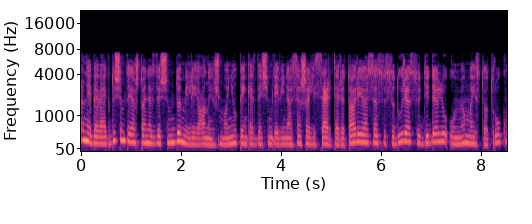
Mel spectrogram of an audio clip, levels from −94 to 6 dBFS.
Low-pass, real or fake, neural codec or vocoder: 7.2 kHz; fake; codec, 16 kHz, 16 kbps, FunCodec, trained on Chinese and English, 50 frames a second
